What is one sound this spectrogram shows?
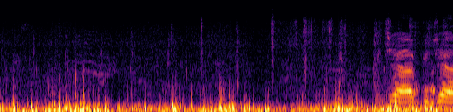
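A runner's footsteps slap on wet pavement as the runner passes close by.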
